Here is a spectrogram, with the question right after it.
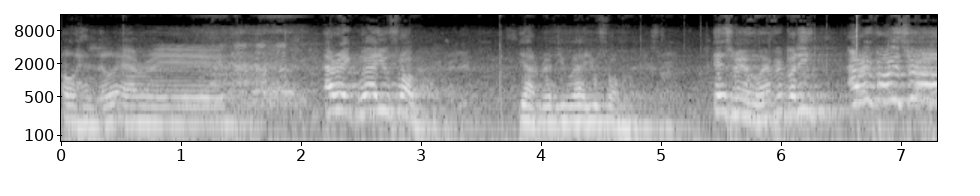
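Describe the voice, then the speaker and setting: An animated, high male voice with very wide pitch swings and long, frequent pauses, amid noticeable background noise and audible room echo. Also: fairly quick pace. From Singapore. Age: 20s. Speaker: street performer. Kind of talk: street show patter. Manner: loud.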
